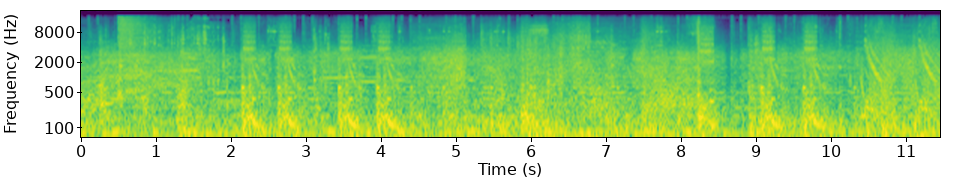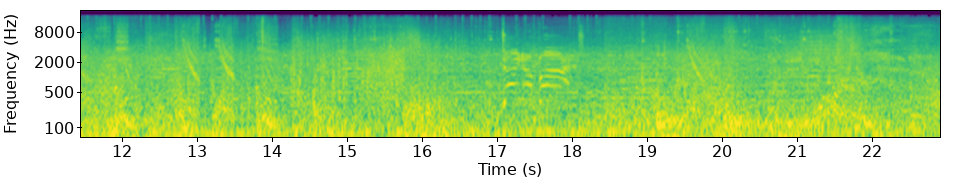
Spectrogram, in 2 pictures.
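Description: Cartoon sci-fi action sound effects: mechanical whirring and clanking of a robot transformation, then laser blasts and crashing impacts over action music, with many sliding electronic pitch sweeps.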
